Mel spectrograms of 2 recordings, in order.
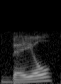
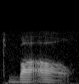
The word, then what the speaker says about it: Baal: By the way, you might have heard this god's name pronounced Baal. Technically, it's actually pronounced Baal, just for your information.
